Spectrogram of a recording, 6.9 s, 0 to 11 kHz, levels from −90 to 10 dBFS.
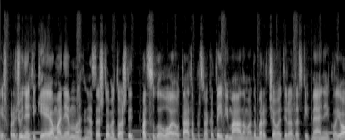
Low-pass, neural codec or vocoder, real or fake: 9.9 kHz; none; real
